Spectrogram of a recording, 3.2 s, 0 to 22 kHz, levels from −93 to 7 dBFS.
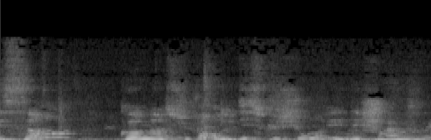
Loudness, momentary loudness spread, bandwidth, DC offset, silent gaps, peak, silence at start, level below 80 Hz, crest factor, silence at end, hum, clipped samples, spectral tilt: -33 LUFS; 10 LU; 16 kHz; under 0.1%; none; -16 dBFS; 0 s; -50 dBFS; 16 dB; 0 s; none; under 0.1%; -5.5 dB/octave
